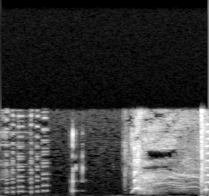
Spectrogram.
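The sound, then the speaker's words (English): A quick run of short, throaty croaks and a brief gulp lead into a man's long, loud, rumbling belch, ending in a sharp burst. “Dave, can you outdo that massive hunk of belch?”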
